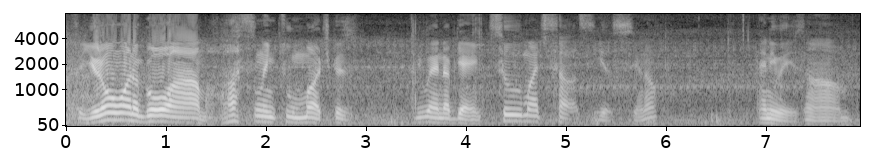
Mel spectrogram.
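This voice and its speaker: A man's voice: medium pitch, rough recording. A man rambling in an agitated, profane monologue while walking outdoors on a city street. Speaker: vlogger. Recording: street traffic noise behind.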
